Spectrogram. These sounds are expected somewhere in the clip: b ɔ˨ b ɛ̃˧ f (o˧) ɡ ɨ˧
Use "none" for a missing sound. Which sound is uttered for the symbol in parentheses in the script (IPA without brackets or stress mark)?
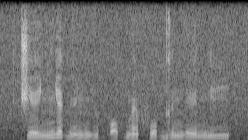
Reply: o˧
